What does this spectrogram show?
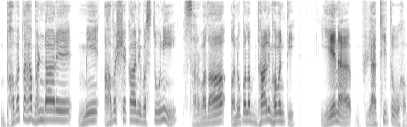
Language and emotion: Sanskrit, angry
